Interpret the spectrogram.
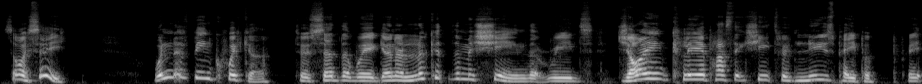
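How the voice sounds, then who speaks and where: A woman's voice: fairly low pitch, darkish tone, close to an everyday voice. A woman acting as an impatient, cheeky, slightly dim sidekick in an amateur radio play.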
